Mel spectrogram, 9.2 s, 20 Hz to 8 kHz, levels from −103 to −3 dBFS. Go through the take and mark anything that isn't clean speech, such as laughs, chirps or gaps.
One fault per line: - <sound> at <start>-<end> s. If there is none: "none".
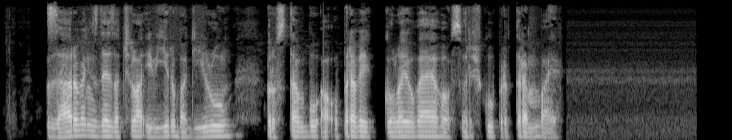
none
